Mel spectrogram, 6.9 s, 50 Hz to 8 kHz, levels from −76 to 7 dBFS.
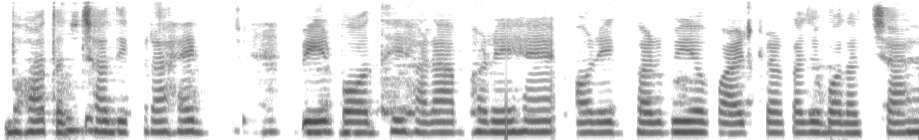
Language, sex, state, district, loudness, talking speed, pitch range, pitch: Hindi, female, Bihar, Sitamarhi, -26 LUFS, 210 wpm, 215-230 Hz, 225 Hz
